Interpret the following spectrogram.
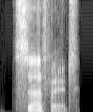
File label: "surfeit", British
